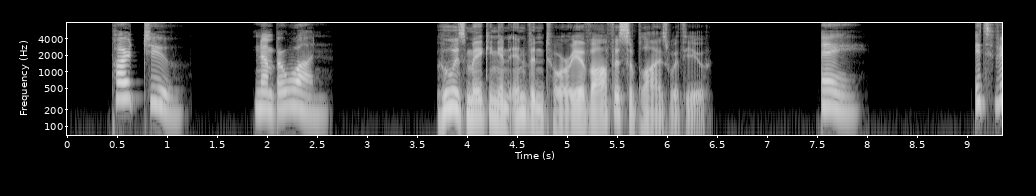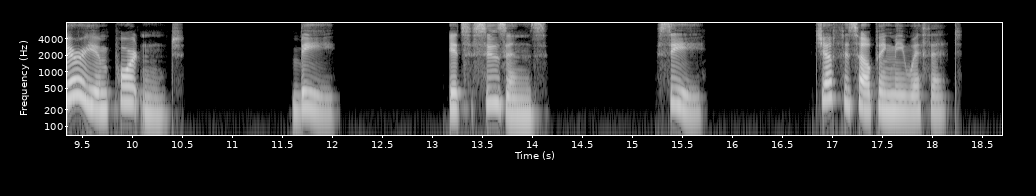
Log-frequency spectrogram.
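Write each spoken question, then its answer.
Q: Who is making an inventory of office supplies with you?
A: C: Jeff is helping me with it.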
